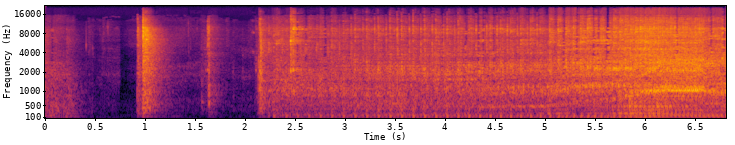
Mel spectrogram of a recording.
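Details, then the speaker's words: Honda HR215HXA Masters Series mower after engine teardown and repair with cylinder head refitted: a couple of quick pulls, then it catches and settles into an even, steady putter that builds slightly. Normal start and run. "well i'd say she runs"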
